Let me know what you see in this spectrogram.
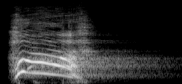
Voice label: Ability Long Cast, Barks; Warframe; Corpus Lich; Persona B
